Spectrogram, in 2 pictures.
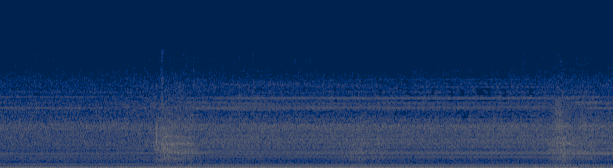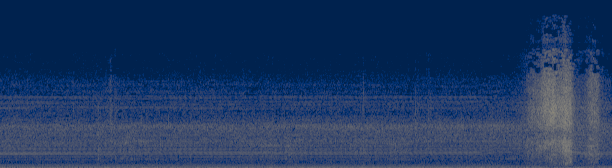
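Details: A constant low mains hum with steady buzzing overtones, unchanging throughout, from an electrical box in the woods; electrical hum.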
